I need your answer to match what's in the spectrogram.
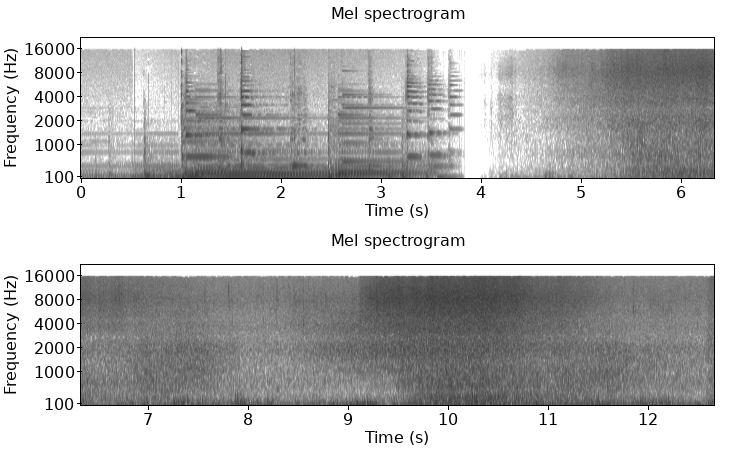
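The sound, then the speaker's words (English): A few seconds of music fade out, giving way to ocean waves rolling and breaking on a shore, a steady roar of surf that swells louder midway, with some wind noise on the microphone. “I must go down to the sea again, to the sea and the lonely sky.”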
